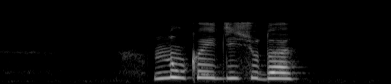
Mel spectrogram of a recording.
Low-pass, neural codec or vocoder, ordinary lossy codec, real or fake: 7.2 kHz; none; none; real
